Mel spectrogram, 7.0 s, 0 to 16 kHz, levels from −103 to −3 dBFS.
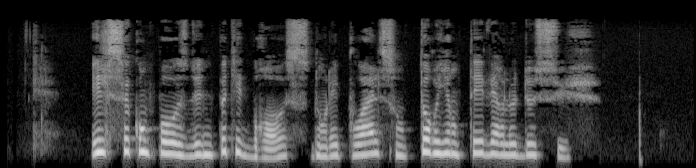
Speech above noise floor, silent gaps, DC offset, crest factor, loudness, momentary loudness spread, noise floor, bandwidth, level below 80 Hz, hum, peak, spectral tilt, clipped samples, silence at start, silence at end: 47 dB; none; under 0.1%; 18 dB; -28 LUFS; 9 LU; -75 dBFS; 11.5 kHz; -82 dBFS; none; -10 dBFS; -4.5 dB/octave; under 0.1%; 0.35 s; 1 s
